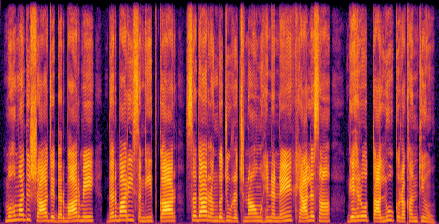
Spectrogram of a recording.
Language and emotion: Sindhi, neutral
